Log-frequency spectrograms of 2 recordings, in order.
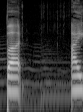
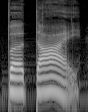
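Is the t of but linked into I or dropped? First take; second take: dropped; linked. First: The final t of but is not pronounced. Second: The t links into I, sounding like die. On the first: "你也可以选择but 末尾不发音" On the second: "连读成了but I but I，有点类似于die 的发音"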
